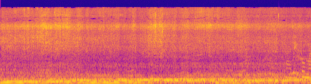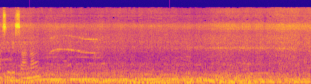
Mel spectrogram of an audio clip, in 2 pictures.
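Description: A motor vehicle engine running steadily close by, a loud low rumble, with faint voices in the background.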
